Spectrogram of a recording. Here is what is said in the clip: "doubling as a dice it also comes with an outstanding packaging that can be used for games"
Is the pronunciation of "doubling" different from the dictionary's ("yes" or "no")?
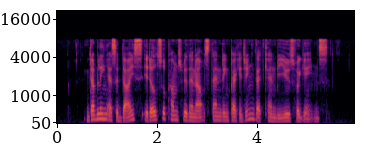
no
